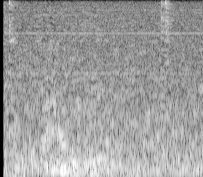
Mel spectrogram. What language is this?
Spanish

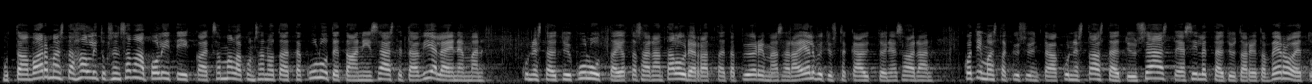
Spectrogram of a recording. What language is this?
Finnish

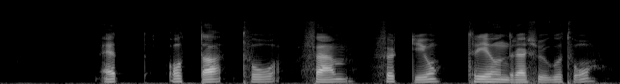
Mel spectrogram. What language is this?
Swedish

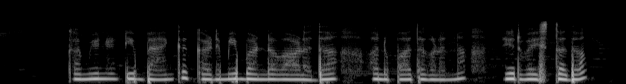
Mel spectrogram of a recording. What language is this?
Kannada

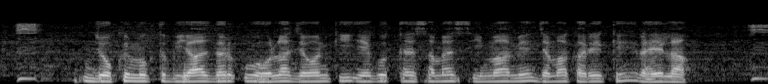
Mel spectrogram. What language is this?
Bhojpuri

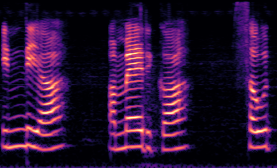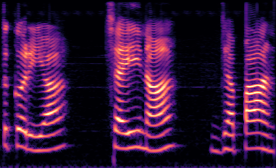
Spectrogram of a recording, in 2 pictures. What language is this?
Telugu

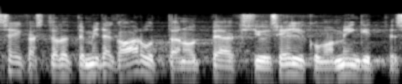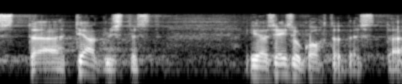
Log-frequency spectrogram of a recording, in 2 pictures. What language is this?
Estonian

